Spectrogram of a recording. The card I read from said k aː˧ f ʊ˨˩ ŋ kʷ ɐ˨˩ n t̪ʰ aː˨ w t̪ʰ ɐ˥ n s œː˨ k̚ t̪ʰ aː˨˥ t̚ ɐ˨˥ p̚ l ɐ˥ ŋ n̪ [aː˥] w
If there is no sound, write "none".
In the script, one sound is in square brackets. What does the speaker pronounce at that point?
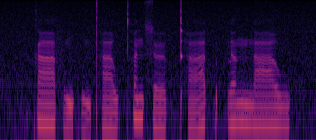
aː˥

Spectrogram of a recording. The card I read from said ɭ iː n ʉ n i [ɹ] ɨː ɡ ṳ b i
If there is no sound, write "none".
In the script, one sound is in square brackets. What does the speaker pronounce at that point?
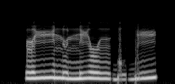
ɹ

